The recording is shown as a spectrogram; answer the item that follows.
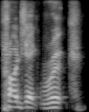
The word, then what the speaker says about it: Project Rooq: Um, if you go to the Project Rook website, also if Lady D is watching, it's pronounced Project Rook.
